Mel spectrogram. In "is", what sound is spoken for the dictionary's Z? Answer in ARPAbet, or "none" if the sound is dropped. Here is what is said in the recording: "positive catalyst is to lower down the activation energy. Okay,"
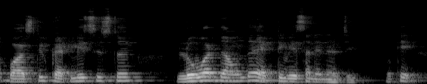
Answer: S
